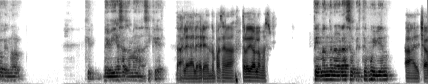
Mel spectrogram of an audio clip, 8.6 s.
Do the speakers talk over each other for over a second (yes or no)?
no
